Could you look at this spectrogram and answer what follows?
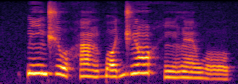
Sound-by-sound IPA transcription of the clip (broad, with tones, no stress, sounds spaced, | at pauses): k͡p ĩ˦ d͡ʒ o˦˨ h ã˧ ɡ͡b ɔ˧ d͡ʒ ɔ̃˦ h ĩ˧ l ɛ̃˧ w o˨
